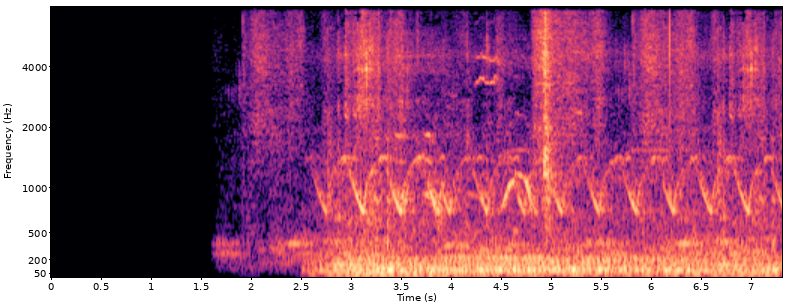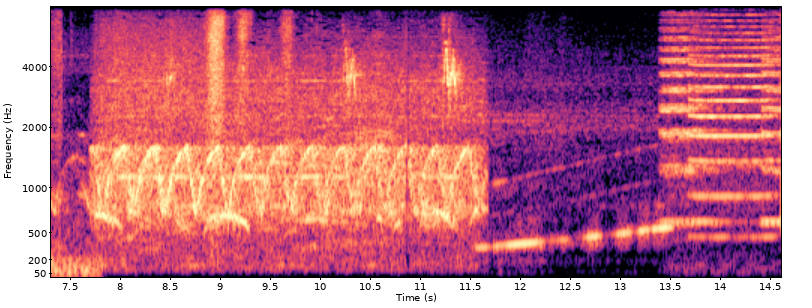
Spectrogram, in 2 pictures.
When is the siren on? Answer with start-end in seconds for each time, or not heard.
2.5-14.5.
